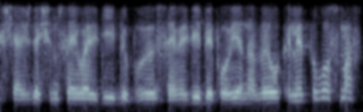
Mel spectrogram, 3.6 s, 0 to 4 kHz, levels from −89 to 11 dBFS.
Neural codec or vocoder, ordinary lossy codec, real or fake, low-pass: none; Opus, 24 kbps; real; 3.6 kHz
